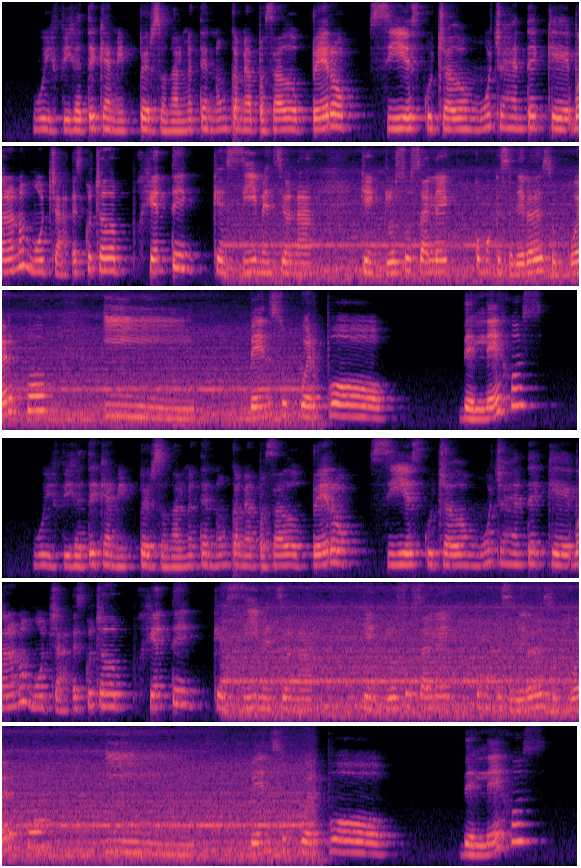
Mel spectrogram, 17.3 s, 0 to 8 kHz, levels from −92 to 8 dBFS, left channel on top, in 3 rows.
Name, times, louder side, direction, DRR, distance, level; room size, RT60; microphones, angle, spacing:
voice 1, 0.3-3.4 3.7-13.5 13.9-15.4 16.1-16.8, left 4 dB, 75° left, 4 dB, 0.5 m, -26 dB
sound 1, 7.9-14.7, right 3 dB, 40° right, 0.6 m, -31 dB
6.6 x 4.3 x 3.3 m, 0.41 s
head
